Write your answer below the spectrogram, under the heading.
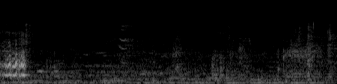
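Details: A cat at a cat shelter where a caretaker looks after a mother cat, giving one short, abrupt meow at the start, followed by a quiet room murmur and faint voices.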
